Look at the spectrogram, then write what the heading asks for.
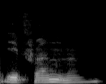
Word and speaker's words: Aephraim: don't think that's embarrassing it's pronounced ephraim ephraim okay thank you very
